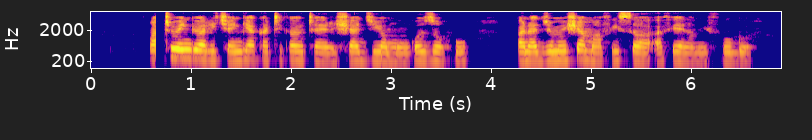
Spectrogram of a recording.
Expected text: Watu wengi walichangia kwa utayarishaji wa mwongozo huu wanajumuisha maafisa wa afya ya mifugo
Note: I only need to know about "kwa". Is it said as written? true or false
false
